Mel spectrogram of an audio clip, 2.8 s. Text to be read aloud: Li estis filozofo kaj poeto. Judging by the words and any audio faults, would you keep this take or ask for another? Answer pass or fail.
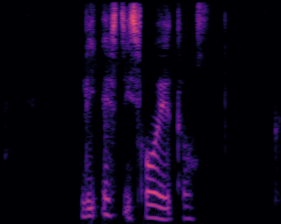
fail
